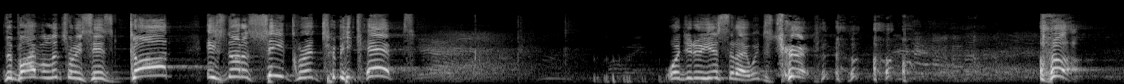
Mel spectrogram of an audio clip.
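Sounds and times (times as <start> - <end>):
speech: 0.0 - 4.4, 6.7 - 9.0
laughter: 4.2 - 5.4, 8.2 - 11.2
person clearing throat: 8.2 - 9.2, 10.4 - 11.0.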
